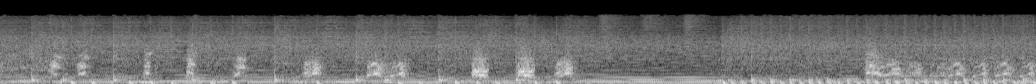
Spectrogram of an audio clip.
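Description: Pit bulls bark in harsh, repeated bursts over loud, heavy metal music with pounding drums and distorted guitars, the barking serving as the vocal line and coming in clustered rhythmic volleys.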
